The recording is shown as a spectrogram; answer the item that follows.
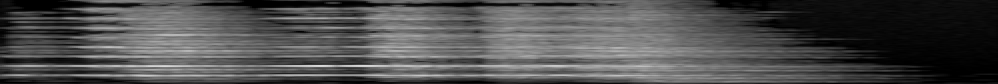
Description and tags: The stools in the operating theatre, in the hospital in which I used to work, were very squeaky! They were recorded in the operating theatre at night.
stool, hospital, metal, percussion, friction, squeak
